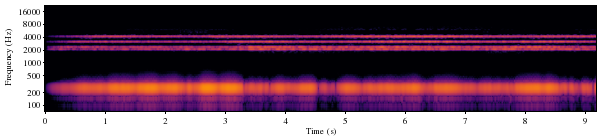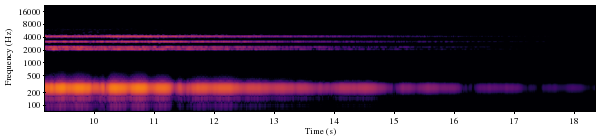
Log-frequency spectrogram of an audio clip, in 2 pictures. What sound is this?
metal-ring
a strange magical feeling synthesized sound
